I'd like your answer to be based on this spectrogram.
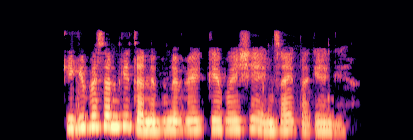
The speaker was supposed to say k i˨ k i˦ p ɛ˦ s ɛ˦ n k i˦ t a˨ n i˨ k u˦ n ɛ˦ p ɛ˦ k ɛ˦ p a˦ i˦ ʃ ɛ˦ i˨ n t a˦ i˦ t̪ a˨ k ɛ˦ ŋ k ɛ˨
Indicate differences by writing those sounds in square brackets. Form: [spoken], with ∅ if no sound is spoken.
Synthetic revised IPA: k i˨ k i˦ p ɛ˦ s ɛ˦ n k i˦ t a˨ n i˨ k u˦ n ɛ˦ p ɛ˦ k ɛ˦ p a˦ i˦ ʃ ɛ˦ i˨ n [s] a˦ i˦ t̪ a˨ k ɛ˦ ŋ [ɡ] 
